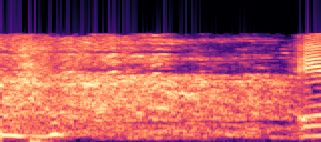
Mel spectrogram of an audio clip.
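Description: Audience in a hall laughing together, a dense, even wash of laughter. A single voice comes back in over it near the end.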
